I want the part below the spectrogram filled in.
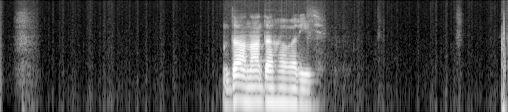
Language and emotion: Russian, neutral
